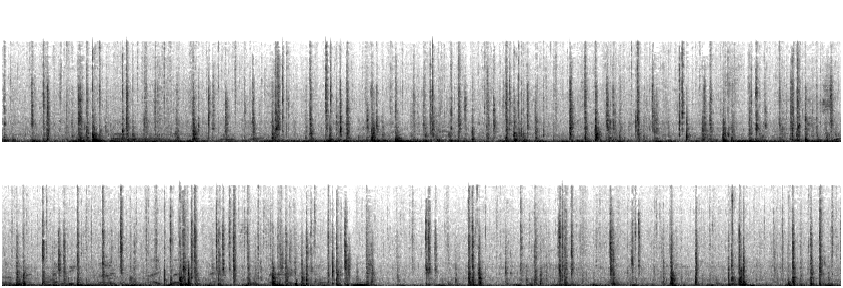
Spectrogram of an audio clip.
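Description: Strong wind gusts and roars outdoors.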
